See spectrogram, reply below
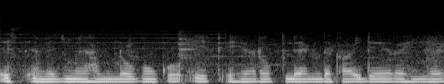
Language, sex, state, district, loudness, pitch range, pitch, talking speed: Hindi, male, Chhattisgarh, Bilaspur, -17 LUFS, 125-130 Hz, 125 Hz, 160 wpm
